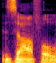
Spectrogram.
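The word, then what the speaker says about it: Zaful: and name it Zoffel, which rhymes with awful?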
